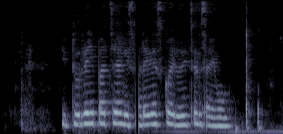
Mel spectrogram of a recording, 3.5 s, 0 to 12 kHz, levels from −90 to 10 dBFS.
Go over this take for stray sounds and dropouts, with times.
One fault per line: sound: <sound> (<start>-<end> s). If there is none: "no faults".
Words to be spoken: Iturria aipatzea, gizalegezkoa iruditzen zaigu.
sound: dropout (1.7-1.7 s)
